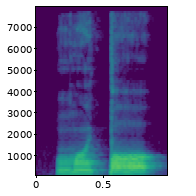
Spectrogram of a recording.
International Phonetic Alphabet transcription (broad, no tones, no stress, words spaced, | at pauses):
ŋ͡mɔ̃ɪ̯k͡pɔ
